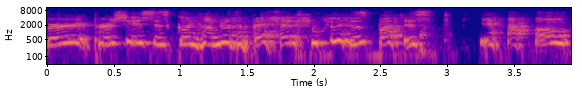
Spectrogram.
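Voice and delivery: suppressing giggles, laughter breaking through the words. Host reacting to a pet crawling under the bed, holding back laughter. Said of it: "I'm trying not to laugh".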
